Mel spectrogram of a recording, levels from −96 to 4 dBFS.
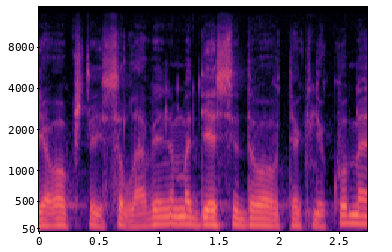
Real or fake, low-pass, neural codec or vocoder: fake; 14.4 kHz; vocoder, 44.1 kHz, 128 mel bands every 256 samples, BigVGAN v2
